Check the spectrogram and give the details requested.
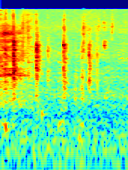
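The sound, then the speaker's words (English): Paper pages of a quiz being turned: a quick series of soft, crisp rustles and flicks, uneven in rhythm and fairly quiet, with no talking over them. “Well, I did the quiz, and you hear these pages turning.”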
